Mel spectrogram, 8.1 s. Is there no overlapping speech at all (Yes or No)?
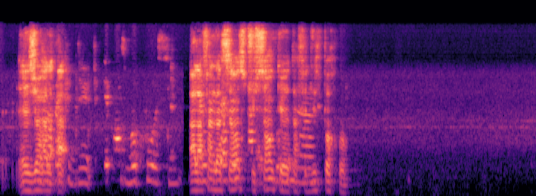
No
